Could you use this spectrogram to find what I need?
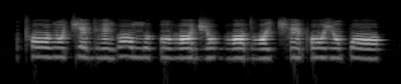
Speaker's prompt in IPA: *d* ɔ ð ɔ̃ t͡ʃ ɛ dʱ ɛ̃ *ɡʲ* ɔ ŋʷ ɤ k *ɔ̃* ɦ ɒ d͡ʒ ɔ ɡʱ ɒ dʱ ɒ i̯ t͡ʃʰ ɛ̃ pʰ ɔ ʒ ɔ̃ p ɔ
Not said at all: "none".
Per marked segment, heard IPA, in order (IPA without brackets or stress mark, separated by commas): tʰ, ɡ, ɔ̃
